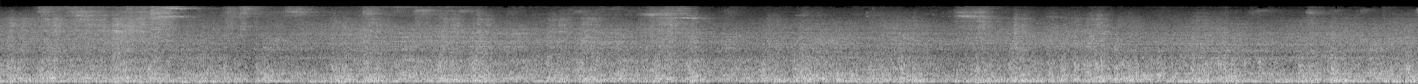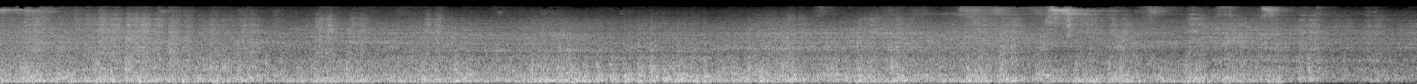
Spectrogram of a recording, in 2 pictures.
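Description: Long freight train of container flat wagons running through the station at speed: a continuous loud rumble and clatter of wheels over the rail joints, with brief high wheel squeals now and then. It eases slightly near the end as the last wagons pass.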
